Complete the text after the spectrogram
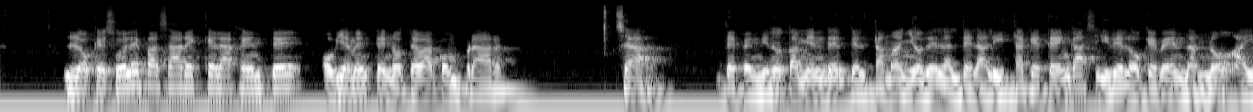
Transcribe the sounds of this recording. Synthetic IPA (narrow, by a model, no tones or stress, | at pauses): lo̞ke̞swe̞le̞pasaɾe̞ske̞laxe̞nt̪e̞ | o̞β̞jamẽnt̪e̞no̞t̪e̞β̞ako̞mpɾaɾ | sea | d̪e̞pe̞njend̪ot̪ambje̞nd̪ed̪e̞lt̪amãɲoðed̪e̞lalist̪ake̞t̪e̞ŋɡasiðe̞lo̞ke̞βẽ̞nd̪anːo̞a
